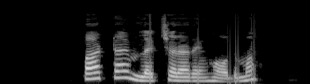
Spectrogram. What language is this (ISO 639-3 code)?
div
